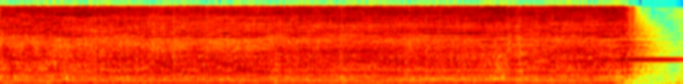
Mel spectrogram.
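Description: A JET planishing hammer shapes sheet metal with a continuous rapid buzzing chatter and a steady low hum, loud and close for about six seconds before cutting off abruptly.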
